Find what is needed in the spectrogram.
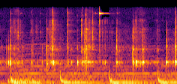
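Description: Small metallic clicks of a socket and extension turning a steel bolt by hand as it threads in, over background music with a steady beat.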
